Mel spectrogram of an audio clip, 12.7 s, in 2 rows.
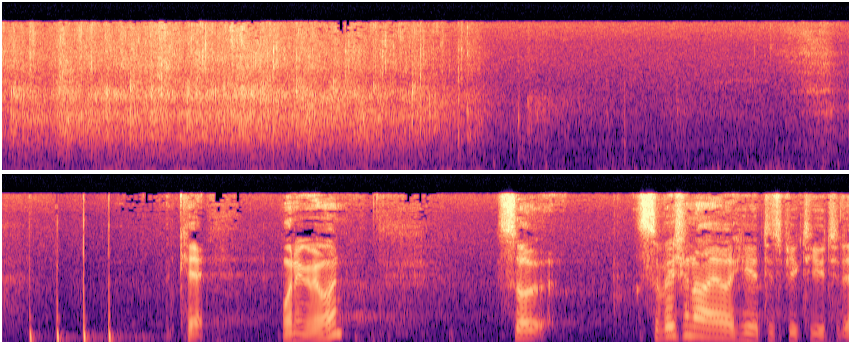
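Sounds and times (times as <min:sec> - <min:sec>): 
audience applause: 0:00.0 - 0:04.2
speech: 0:07.8 - 0:09.1, 0:10.1 - 0:12.6.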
